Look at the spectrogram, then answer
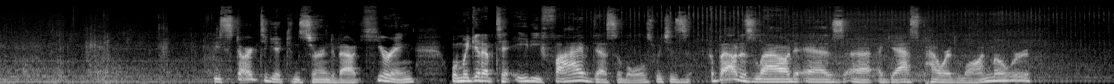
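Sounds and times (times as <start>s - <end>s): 
older dishwasher running: 0.0s - 4.1s, 4.7s - 11.1s
speech: 2.1s - 10.4s.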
